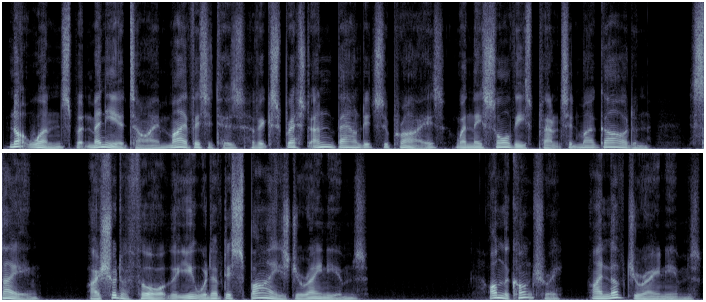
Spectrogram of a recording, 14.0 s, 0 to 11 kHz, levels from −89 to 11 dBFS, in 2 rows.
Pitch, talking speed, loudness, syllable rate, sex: 115 Hz, 160 wpm, -20 LUFS, 4.8 syllables/s, male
